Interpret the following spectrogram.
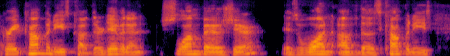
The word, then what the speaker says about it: Schlumberger: YouTube the YouTube Community I know how to pronounce this company's name correctly so it's not Schlumberger Schlumberger I'm kidding I probably botched it but I thought I got that one pretty well there ticker symbol S L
